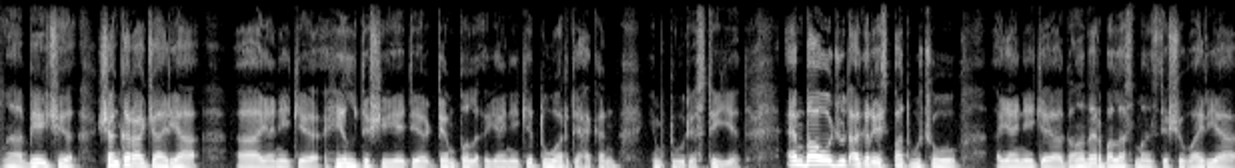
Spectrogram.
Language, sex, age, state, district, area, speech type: Kashmiri, male, 45-60, Jammu and Kashmir, Srinagar, urban, spontaneous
